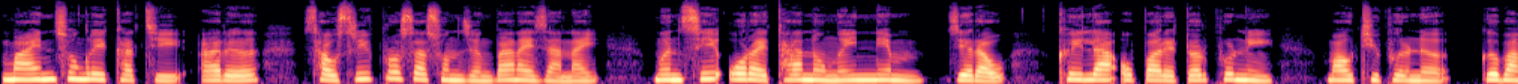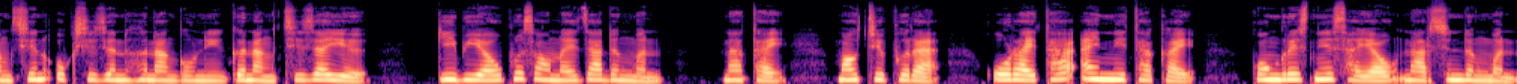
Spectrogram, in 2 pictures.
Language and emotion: Bodo, neutral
